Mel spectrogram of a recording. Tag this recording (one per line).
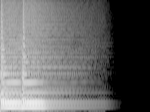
abstract
alarm
beep
button
computer
digital
freaky
push
resonancen
sound-design
splash
typing
weird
